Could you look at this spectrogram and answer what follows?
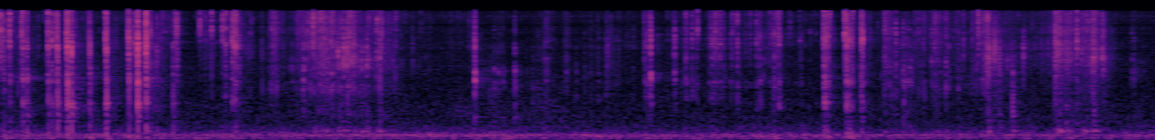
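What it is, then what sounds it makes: Bar soap carved with a blade. A utility knife blade scrapes a solid white rectangular bar of soap held in hand, carving it into thin strips whose shavings fall onto shredded paper. Bright, crisp scraping and crackling bursts come in quick irregular clusters over a faint low hum, with each stroke ending almost instantly.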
